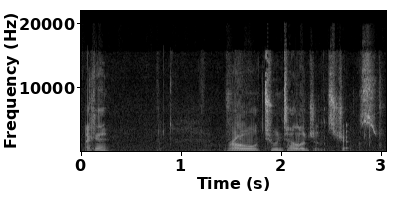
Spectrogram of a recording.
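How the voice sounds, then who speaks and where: A man's voice: a little high, very animated, measured pace, a little hiss or hum. A man narrating a tabletop game as game master, describing scenes and calling for dice rolls over voice chat.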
